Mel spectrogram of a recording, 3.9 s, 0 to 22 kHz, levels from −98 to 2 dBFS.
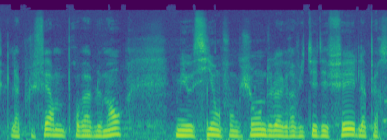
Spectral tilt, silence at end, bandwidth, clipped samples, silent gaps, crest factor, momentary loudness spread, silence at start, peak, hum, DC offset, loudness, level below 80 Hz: -6.5 dB/octave; 0 s; 16 kHz; under 0.1%; none; 14 dB; 7 LU; 0.05 s; -2 dBFS; none; under 0.1%; -15 LUFS; -38 dBFS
